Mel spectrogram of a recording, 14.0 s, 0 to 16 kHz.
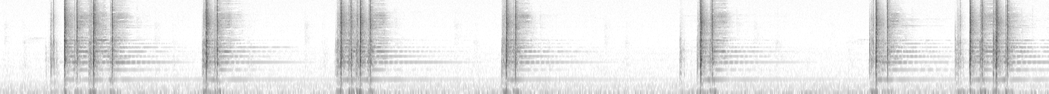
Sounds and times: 2.7s NES light zapper's trigger 3.3s
6.7s NES light zapper's trigger 7.3s
9.1s NES light zapper's trigger 9.9s
11.6s NES light zapper's trigger 12.2s
12.8s NES light zapper's trigger 13.7s

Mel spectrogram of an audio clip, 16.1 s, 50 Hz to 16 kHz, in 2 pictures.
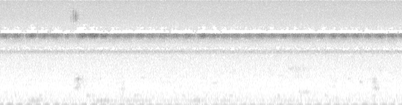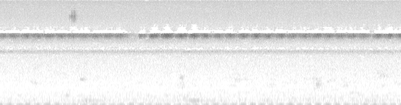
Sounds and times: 0.0s Insects 16.0s

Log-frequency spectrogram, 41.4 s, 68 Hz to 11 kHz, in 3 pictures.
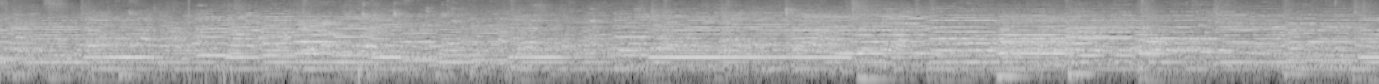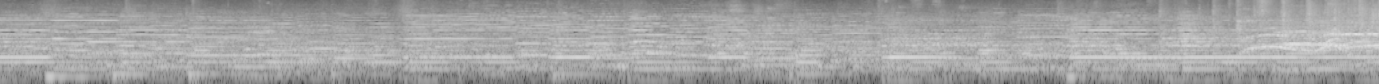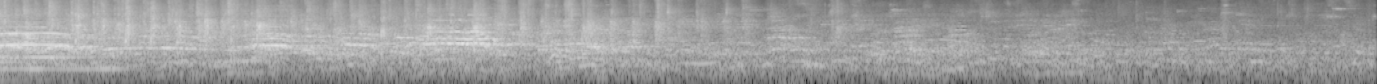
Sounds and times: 0.0s orchestra 34.8s
0.0s people 41.3s
25.9s vigorously applauding 36.1s

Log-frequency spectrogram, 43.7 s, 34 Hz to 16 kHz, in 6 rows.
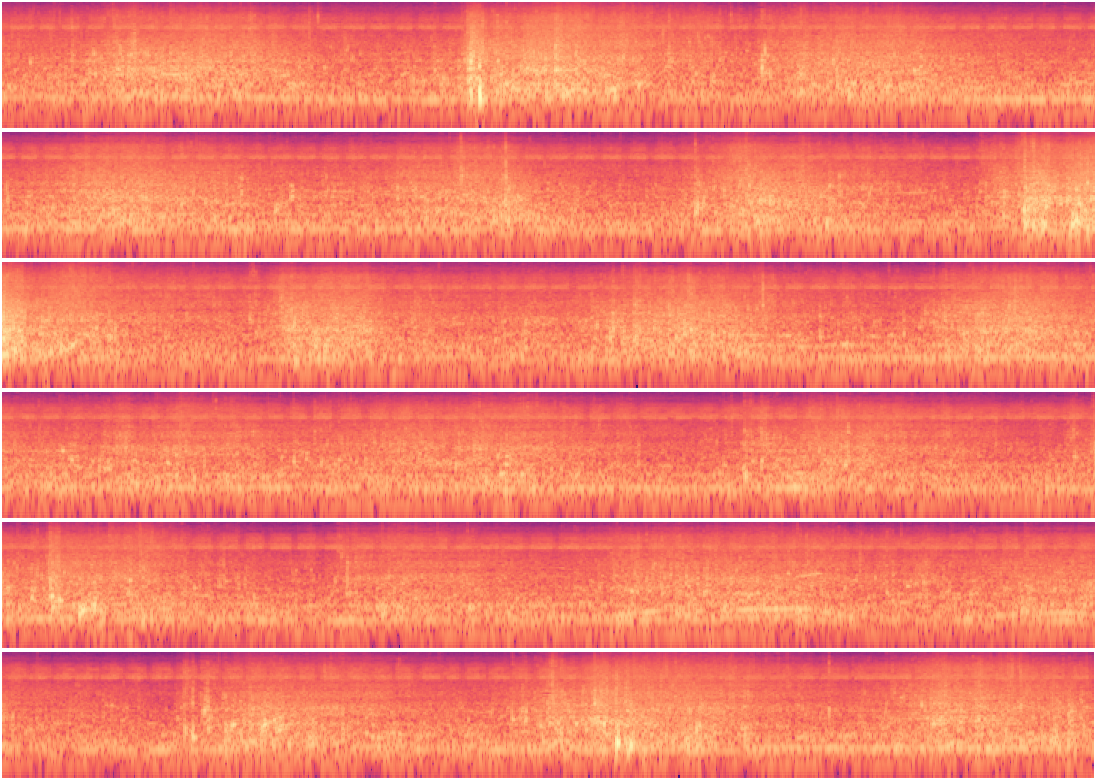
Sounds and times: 0.0s crickets 43.7s
0.0s passing boat 43.7s
0.0s waves lapping onto the rocky shore 43.7s

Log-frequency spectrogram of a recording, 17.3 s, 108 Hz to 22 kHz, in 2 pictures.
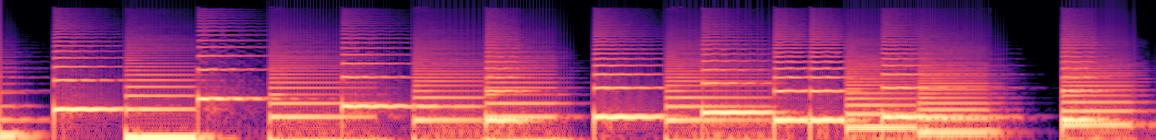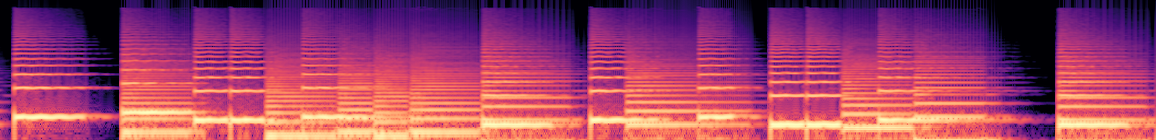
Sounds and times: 0.0s 8 bit music loop 17.3s

